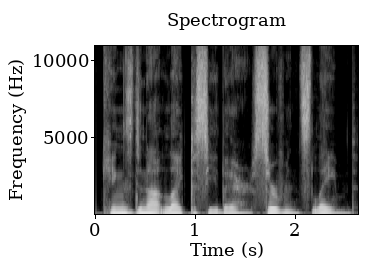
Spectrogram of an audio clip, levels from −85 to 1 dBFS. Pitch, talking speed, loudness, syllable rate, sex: 125 Hz, 205 wpm, -17 LUFS, 4.4 syllables/s, male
